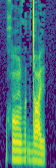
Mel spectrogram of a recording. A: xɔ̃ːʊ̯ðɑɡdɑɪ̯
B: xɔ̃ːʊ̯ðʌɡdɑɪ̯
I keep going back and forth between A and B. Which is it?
B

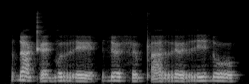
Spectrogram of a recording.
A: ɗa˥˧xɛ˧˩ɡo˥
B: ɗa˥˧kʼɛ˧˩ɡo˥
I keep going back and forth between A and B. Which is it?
B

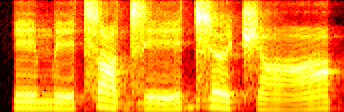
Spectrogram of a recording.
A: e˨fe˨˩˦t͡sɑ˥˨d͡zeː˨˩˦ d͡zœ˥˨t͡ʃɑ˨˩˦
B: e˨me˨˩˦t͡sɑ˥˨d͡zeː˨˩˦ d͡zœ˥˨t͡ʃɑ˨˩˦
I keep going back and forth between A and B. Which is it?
B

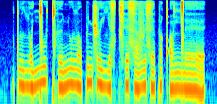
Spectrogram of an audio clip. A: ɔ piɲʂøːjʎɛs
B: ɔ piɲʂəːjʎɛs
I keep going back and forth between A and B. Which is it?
A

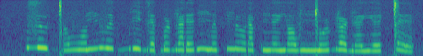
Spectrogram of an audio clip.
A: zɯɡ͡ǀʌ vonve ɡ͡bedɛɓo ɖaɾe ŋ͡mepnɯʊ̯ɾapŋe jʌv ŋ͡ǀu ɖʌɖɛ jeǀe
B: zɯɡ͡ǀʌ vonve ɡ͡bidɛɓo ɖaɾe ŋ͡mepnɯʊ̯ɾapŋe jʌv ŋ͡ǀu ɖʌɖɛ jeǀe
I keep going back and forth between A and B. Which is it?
B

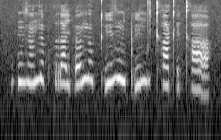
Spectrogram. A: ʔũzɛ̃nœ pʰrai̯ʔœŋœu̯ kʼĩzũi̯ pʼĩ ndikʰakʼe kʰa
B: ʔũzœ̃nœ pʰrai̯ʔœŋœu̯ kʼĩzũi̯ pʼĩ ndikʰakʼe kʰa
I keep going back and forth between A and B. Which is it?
B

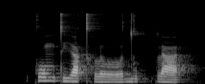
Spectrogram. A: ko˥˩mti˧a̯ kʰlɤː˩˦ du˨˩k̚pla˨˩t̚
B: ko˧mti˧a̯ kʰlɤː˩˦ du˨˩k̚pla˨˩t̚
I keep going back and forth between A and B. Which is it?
A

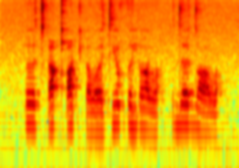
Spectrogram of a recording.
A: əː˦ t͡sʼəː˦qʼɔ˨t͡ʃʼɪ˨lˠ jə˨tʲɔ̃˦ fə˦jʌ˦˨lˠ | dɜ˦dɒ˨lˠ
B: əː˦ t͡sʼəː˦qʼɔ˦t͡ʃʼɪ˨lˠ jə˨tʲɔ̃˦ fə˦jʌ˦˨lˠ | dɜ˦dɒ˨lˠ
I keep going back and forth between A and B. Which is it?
B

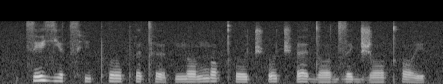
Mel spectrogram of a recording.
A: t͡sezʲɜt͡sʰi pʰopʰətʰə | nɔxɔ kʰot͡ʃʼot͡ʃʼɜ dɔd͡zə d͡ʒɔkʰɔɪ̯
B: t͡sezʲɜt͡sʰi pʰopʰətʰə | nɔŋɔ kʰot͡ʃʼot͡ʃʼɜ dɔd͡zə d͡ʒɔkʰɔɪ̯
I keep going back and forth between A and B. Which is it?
B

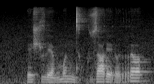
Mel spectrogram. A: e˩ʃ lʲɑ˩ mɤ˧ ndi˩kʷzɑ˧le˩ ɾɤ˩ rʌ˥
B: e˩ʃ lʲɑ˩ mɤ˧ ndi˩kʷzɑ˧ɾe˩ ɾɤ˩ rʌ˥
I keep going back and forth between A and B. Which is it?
B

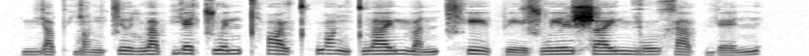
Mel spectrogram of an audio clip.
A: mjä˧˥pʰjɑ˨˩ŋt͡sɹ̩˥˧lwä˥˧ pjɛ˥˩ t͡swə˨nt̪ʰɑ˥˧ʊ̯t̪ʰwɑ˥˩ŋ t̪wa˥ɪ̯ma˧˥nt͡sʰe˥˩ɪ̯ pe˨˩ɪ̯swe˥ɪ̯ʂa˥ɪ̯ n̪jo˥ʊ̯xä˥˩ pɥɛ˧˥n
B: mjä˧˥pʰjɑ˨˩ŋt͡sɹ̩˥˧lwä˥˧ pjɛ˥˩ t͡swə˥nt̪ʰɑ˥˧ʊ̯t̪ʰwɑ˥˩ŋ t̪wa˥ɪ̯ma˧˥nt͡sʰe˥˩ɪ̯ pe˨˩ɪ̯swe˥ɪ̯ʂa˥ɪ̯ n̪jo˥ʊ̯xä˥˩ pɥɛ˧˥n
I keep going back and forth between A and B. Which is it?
B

